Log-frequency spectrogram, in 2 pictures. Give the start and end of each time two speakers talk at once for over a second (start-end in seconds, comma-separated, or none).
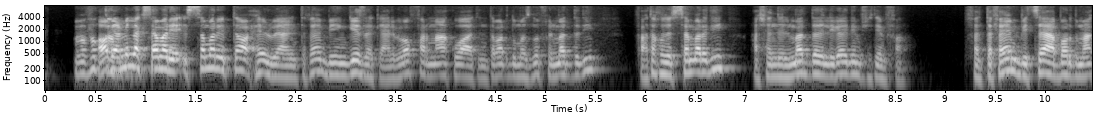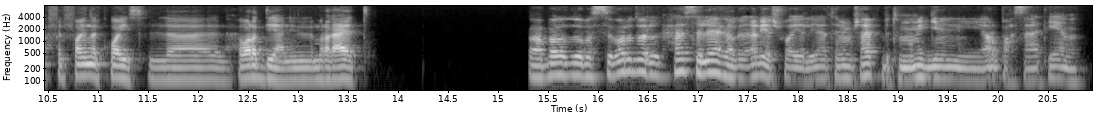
none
